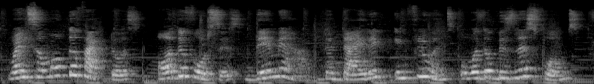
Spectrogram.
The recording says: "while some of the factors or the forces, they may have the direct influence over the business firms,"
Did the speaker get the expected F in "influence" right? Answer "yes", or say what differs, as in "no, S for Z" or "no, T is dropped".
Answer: yes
